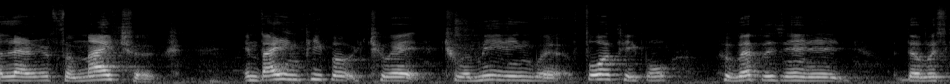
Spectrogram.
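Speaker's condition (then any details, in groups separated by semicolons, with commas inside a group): Cerebral palsy with dystonia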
